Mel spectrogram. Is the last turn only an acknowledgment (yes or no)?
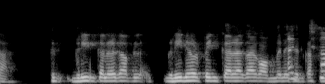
no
